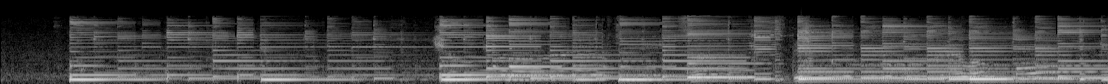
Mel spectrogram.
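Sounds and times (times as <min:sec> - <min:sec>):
acoustic guitar: 0:00.5 - 0:11.0
resonator slide guitar: 0:00.7 - 0:11.0.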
